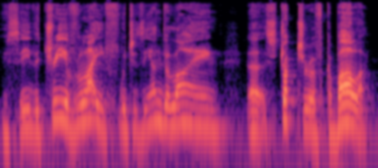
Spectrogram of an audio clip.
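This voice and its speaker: A man in his fifties giving an informal spiritual talk to his phone, halting and rambling, with emphatic stresses and a gravelly voice. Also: a little high, fairly bright tone. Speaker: spiritual teacher. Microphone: phone held close at arm's length.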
